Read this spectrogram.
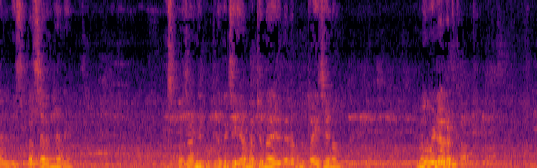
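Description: A boy speaks clearly and with animation, close by.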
